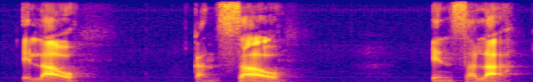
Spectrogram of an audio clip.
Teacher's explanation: Como ya dije, en Chile, cuando una palabra termina en ado o termina en ada, por lo general esa D desaparece por completo · Los chilenos omiten por completo esta D cuando está en palabras que terminan en ado o en ada.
